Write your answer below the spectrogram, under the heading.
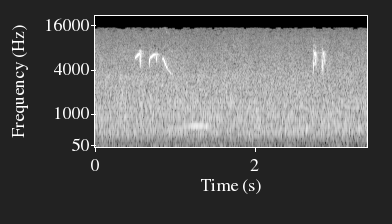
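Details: Cinereous tit, gelatik batu, singing a full 'isian' song: a quick run of three high, thin downslurred whistles, then a short pause and a sharp double note, all over a steady hiss of background noise.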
